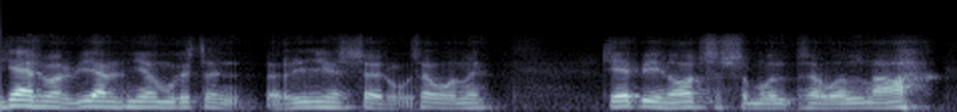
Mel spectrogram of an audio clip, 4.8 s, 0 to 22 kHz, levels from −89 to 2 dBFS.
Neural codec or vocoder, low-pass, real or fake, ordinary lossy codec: codec, 16 kHz, 0.8 kbps, ZipCodec; 7.2 kHz; fake; none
